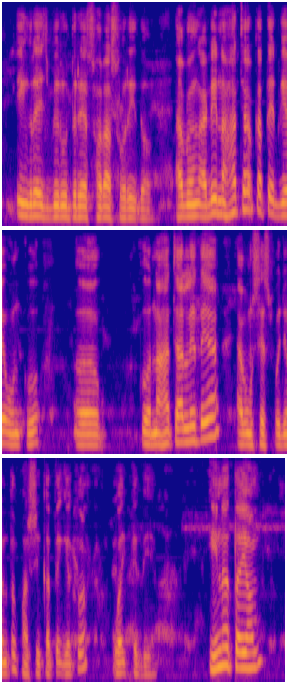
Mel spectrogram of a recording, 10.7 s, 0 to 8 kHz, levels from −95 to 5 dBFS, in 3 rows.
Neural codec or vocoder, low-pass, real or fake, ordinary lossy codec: codec, 16 kHz, 8 kbps, FunCodec, trained on LibriTTS, 25 frames a second; none; fake; none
